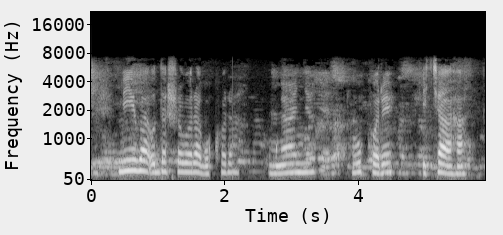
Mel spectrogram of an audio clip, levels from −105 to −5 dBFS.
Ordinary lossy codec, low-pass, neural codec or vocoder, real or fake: Opus, 64 kbps; 7.2 kHz; none; real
